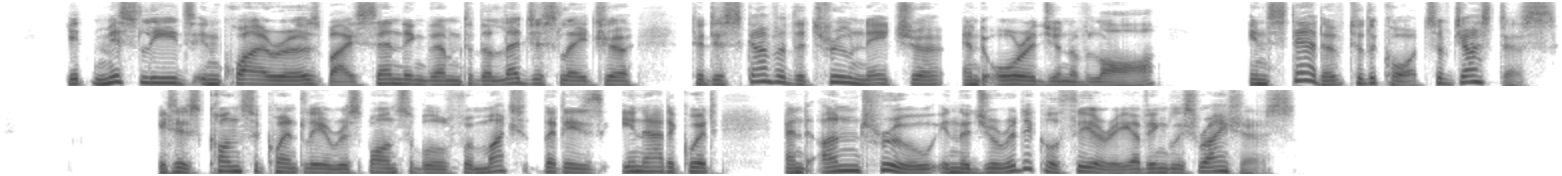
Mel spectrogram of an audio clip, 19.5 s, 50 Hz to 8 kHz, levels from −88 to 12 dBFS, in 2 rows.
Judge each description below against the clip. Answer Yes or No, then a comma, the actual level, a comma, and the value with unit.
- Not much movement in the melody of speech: No, average, 3.5 semitones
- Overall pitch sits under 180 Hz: Yes, medium, 140 Hz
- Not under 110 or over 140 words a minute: Yes, slow, 135 wpm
